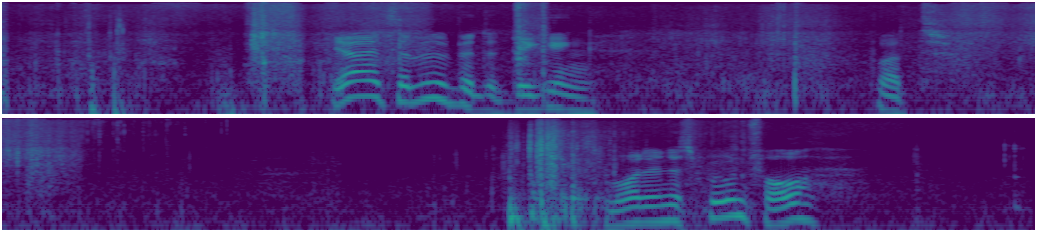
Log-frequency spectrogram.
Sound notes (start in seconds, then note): none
